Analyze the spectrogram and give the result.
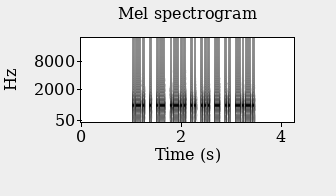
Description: Morse code, heard as a keyed tone, about 34 wpm, 700 Hz. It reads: REALISTIC
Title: Top 1751-2000 Words 35wpm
